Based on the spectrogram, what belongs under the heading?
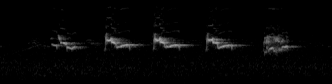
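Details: Male American robin in song, giving five clear warbled phrases roughly half a second apart, each a bright note that slurs downward, with a faint hiss behind.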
